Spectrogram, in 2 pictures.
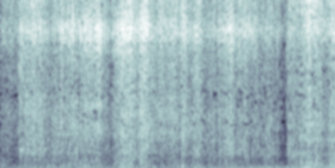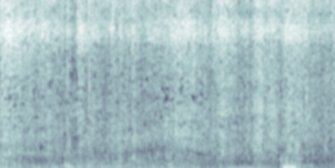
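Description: A clear plastic bag crinkles and rustles steadily as it is fitted over freshly planted clematis cuttings, a close, continuous crackling with no voice over it.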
